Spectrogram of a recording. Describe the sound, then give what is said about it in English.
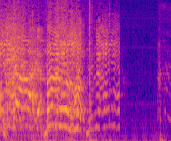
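A person imitates a goat's bleat as a celebration noise, in one loud, quavering cry lasting nearly two seconds, followed by a pause and a brief faint noise. “Uh, that's that's the noise I make now when I celebrate.”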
